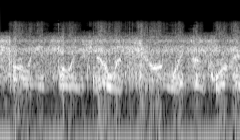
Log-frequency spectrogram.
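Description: NOAA Weather Radio broadcast: a voice reading a weather warning, heard through a radio's small speaker with a steady hiss under it.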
